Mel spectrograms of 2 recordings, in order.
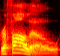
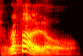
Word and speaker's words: Ruffalo: Number 1, Mark Ruffalo in Task.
